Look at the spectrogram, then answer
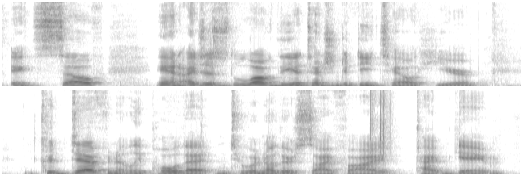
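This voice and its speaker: A man with a slightly low voice talks through a product review in a casual way. He explains things step by step like a hobby reviewer, sounding keen on the subject. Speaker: tabletop game reviewer.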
